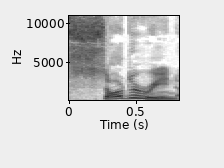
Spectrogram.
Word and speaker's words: soldering: It's soldering over there, right? What the hell's that? It's soldering with an L.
